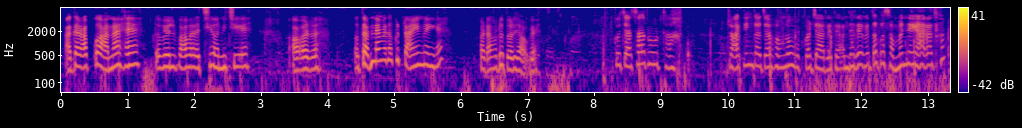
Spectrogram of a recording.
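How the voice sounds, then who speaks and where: A chatty young woman with a fairly high voice, filming herself on a windy mountain top with her phone. She talks in a quick, upbeat way and jokes with her trekking friends. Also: a little mellow. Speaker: travel vlogger. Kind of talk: casual vlog narration outdoors. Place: windy mountain summit outdoors. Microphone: handheld phone camera.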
